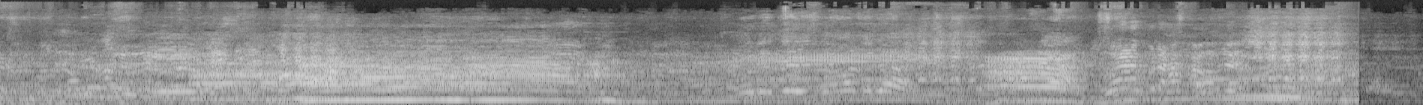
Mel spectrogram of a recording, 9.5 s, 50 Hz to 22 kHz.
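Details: Cattle at Paragram cattle market on 7 December 2024 give deep, prolonged moos, one swelling for about two seconds, followed by shorter lows, amid loud crowd voices before the sound cuts off near the end.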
